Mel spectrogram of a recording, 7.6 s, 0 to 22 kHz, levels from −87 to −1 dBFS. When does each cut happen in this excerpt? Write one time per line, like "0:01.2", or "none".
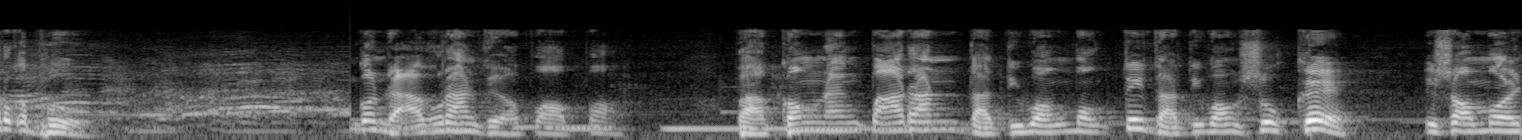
0:01.7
